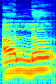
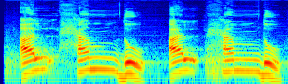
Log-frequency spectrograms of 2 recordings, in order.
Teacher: قلقلہ کہتے ہیں آواز لگ کر ٹکرا کر واپس آتی ہے، الحمد کہتے ہیں، ال نہیں ہونا چاہیے۔ جب حمزہ لام کے ساتھ ٹچ ہوگا تو فوری بعد ہا کو ہم ادا کر دیں گے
